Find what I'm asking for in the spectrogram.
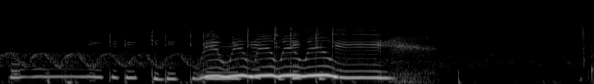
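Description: A wailing police or ambulance siren in a city street rises and falls loudly nearby for a few seconds, then cuts off into near silence.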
